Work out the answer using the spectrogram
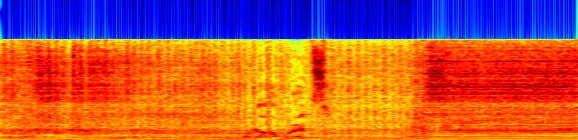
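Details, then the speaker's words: Kymco Vitality scooter from Norway, engine still cold, revved against the brake after centrifugal clutch spring adjustment: holds revs firmly without bogging, where before it lost revs and lacked pull off the line; normal revving under load. "silnik jeszcze jest zimny co prawda ale widzicie już są obroty przy starcie"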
